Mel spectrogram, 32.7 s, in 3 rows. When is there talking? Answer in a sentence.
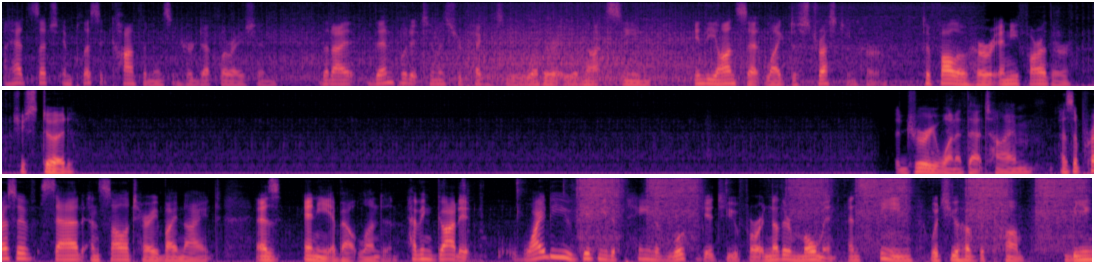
The talking can be heard from 0.0 to 11.8 s and from 19.9 to 32.6 s.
